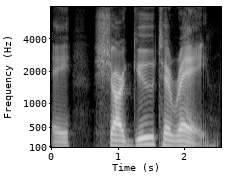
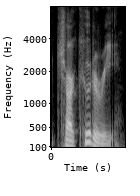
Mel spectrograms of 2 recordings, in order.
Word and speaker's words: charcuterie: like you pronounced it, a charcuterie. And you didn't know what that was. In all honesty, Taebyn, it's pronounced charcuterie.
